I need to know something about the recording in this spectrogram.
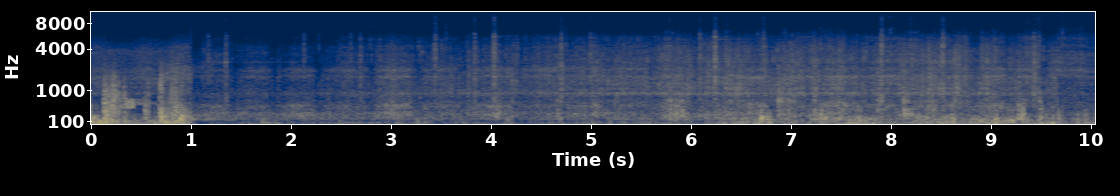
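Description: Wind buffeting the microphone for about the first second, then a road bike rolling over cobblestones, with many small rattling clicks from the bike over the stones.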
